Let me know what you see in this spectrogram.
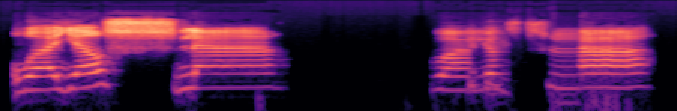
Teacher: या को मोटा नहीं करेंगे, सौत को मोटा करेंगे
